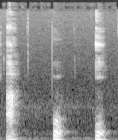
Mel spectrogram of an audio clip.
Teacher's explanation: the amount of time it takes to pronounce one of these, A, U, I, is 1 haraka. We usually measure it using our fingers.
